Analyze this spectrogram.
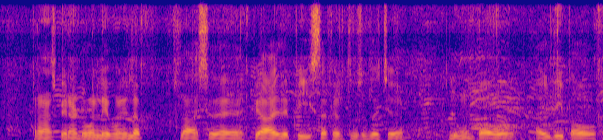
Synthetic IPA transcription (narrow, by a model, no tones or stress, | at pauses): ʈɾãːnspeːɾə̃ɳʈoːnleːboːnila | pʰlaːʃepjaːd͡ʒd̪eːpiːst̪aːpʰɪɾt̪ʊsũd̪ɪt͡ʃluːnpaːoːəld̪iːpaːoː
